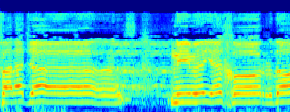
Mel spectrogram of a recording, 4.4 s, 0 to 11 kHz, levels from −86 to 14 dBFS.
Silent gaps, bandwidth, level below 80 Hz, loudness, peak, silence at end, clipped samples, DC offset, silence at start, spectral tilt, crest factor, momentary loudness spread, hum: none; 8 kHz; -56 dBFS; -15 LUFS; -2 dBFS; 0 s; under 0.1%; under 0.1%; 0 s; -2.5 dB/octave; 14 dB; 12 LU; none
